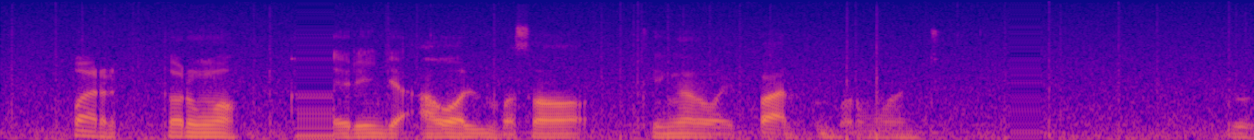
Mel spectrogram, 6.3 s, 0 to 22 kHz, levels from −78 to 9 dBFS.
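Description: Speech with a buzzy, machine-gun stutter at 1.49 to 1.67 s, right after "far torŋo", and again at 5.06 to 5.21 s. It's Bluetooth stutter: late or lost packets made the receiver loop its last short slice, then skip ahead, dropping about 170 ms and 150 ms.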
